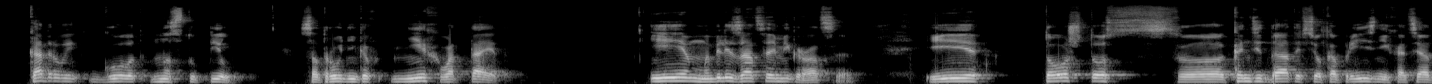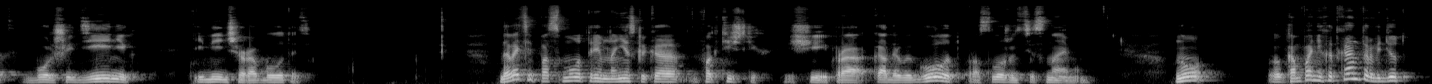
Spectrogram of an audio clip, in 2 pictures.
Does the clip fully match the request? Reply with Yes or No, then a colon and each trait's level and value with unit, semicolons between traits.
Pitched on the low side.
Yes: low, 130 Hz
